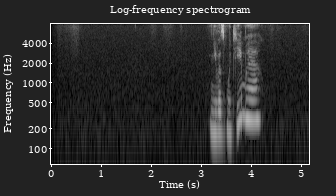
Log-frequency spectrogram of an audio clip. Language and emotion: Russian, neutral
